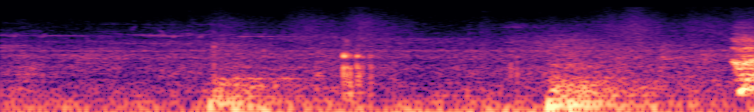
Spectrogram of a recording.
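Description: A horse snorts and blows softly.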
